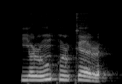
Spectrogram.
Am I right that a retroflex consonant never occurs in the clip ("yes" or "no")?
no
